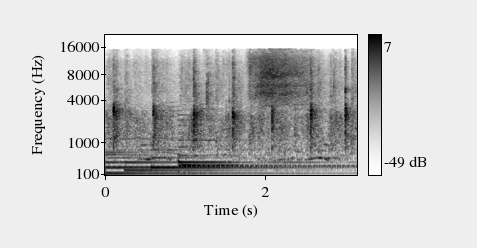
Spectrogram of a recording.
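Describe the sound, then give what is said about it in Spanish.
An audience claps for Jesus Christ in a steady rhythm, roughly twice a second, over sustained keyboard or organ chords. The clapping is moderately loud and blends with the held music throughout. “Alguien lo puede aplaudir en esta hora.”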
